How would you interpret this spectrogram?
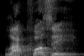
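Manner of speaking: loud, drawn-out fake French accent; mock French. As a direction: ham up a bad French accent in slow warning. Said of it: "They could have gone".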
